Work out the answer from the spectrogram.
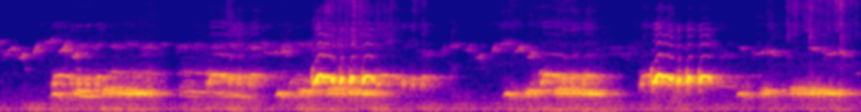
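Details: Zebra dove of local wild stock singing the gedang rojo style, played as a lure and master song for merbok trapping and teaching other doves; bubbling, vibrating coos in paired low and higher tones, several phrases separated by brief silences.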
